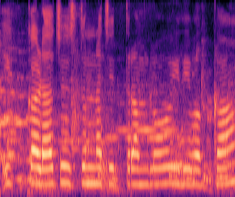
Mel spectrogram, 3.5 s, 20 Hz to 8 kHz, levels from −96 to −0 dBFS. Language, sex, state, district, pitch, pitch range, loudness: Telugu, female, Andhra Pradesh, Sri Satya Sai, 240 Hz, 230-245 Hz, -17 LUFS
